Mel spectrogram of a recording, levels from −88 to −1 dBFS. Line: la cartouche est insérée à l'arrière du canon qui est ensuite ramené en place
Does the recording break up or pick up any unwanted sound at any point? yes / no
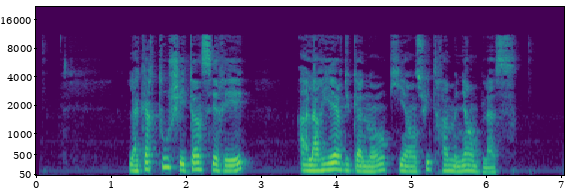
no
